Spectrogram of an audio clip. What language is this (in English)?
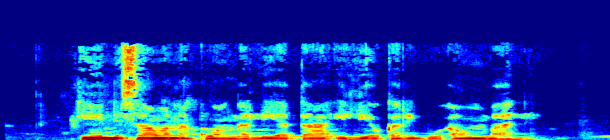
Swahili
